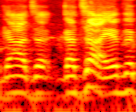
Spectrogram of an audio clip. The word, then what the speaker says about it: Gazzaev: Credi che l'allenatore Gazzaev, come ci ha detto Stankevicius si pronuncia, possa arrivare in panchina già domani?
